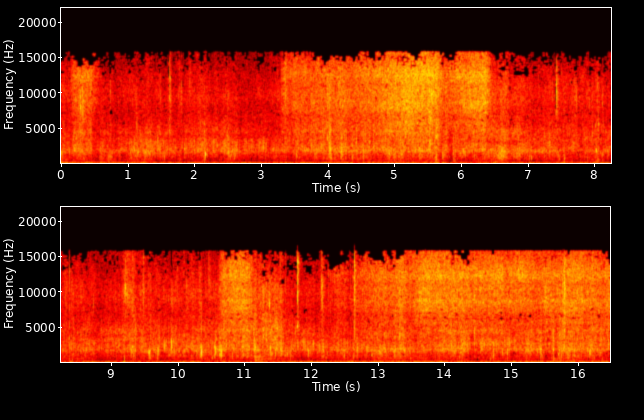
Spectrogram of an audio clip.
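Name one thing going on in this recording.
Wind rumbles and buffets loudly against the microphone.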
